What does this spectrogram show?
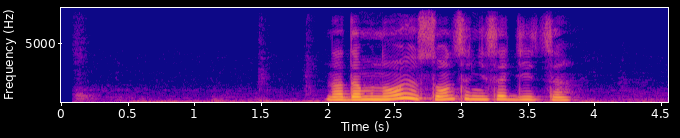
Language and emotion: Russian, neutral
